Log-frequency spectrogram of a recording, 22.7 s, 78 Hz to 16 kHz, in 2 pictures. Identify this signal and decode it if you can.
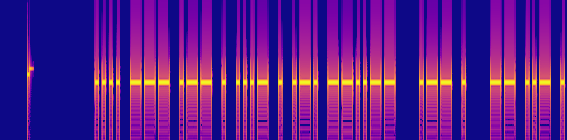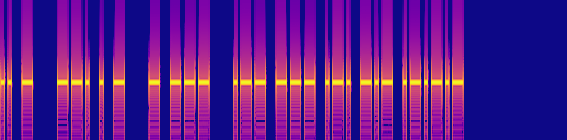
Morse code, heard as a keyed tone, about 17 wpm, 700 Hz. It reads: HOWEVER, WE MUST GET TO WORK.
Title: Sentences from Top 600 Words 17wpm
